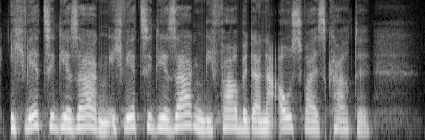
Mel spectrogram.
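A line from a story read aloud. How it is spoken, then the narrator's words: Screaming. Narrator (German): Therese schreit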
